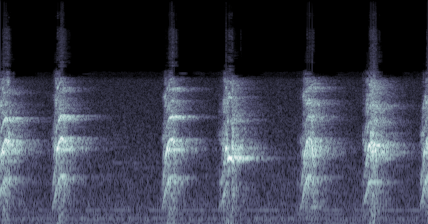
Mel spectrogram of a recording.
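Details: Shih Tzu puppy barks in quick succession, about seven sharp yappy barks with tonal, slightly drawn-out tails, coming in uneven pairs less than a second apart.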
